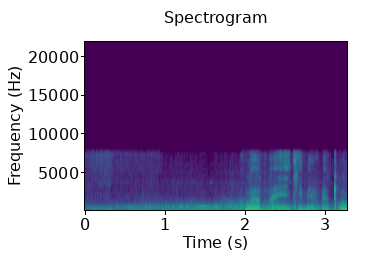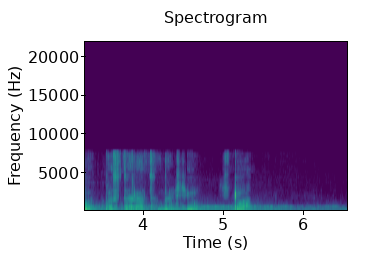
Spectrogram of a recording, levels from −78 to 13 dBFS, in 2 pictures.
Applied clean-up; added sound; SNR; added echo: neural separator model SepFormer DNS4.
